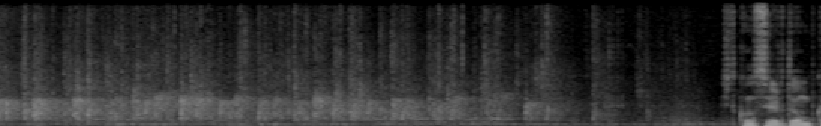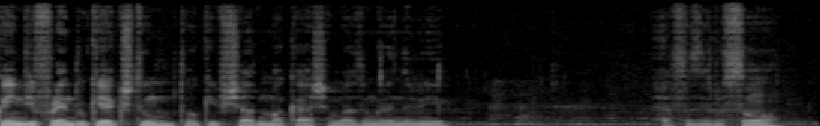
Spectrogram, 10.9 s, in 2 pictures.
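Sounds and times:
audience clapping: 0.0 - 4.7
speech: 5.0 - 8.6, 9.9 - 10.8.

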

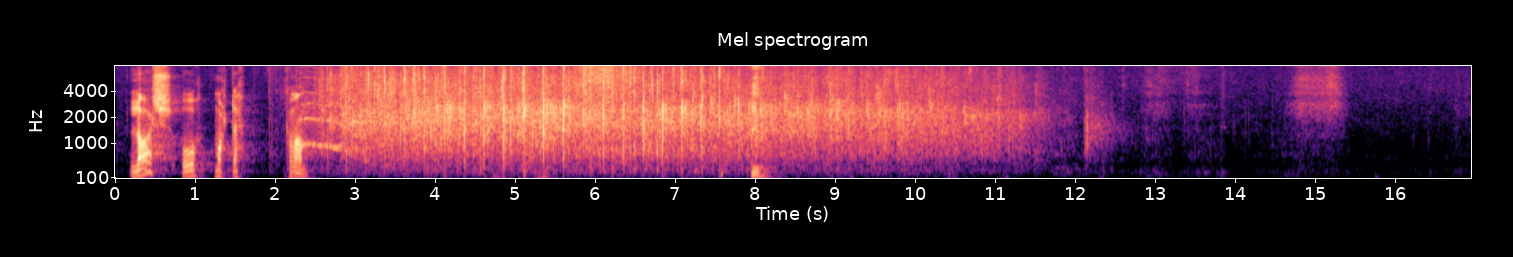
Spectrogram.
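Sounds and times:
speech: 0.2 - 2.7
audience applause and cheering: 2.3 - 12.5.

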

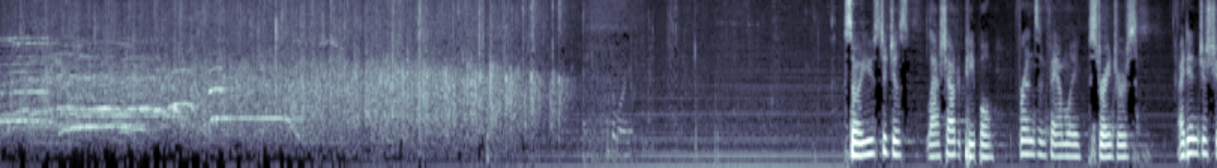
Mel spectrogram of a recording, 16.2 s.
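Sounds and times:
cheers and whoops: 0.0 - 4.7
crowd applauding: 0.0 - 7.8
speech: 11.3 - 16.2.

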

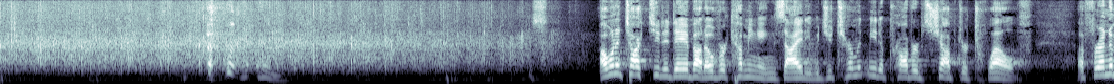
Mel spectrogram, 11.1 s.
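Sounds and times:
crowd applauding: 0.0 - 5.7
speech: 2.1 - 3.0, 5.4 - 11.1.

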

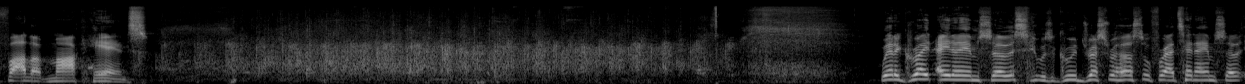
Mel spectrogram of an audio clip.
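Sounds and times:
speech: 0.1 - 1.6, 8.8 - 12.4
audience applause: 1.6 - 7.6.

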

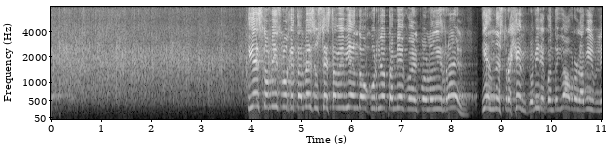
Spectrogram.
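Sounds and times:
crowd applause: 0.0 - 5.4
speech: 3.9 - 11.0.

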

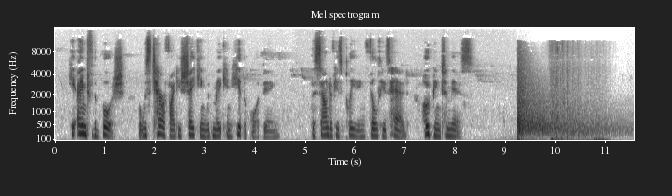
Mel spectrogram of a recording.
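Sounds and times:
speech: 0.3 - 8.4
single hunting gun shot in a quiet wood: 9.2 - 11.4.

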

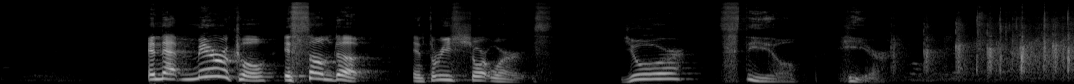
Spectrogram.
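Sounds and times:
speech: 1.5 - 5.6, 6.2 - 9.4
audience clapping: 8.7 - 10.7.

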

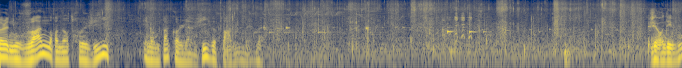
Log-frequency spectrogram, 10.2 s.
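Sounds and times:
speech: 0.0 - 4.2, 9.8 - 10.2
goats bleating: 3.0 - 7.8.

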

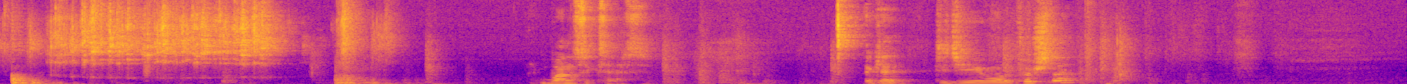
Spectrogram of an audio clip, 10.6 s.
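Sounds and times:
dice being shaken in a cupped hand or cup and rolled: 0.1 - 3.0
speech: 4.2 - 5.0, 6.5 - 8.5.

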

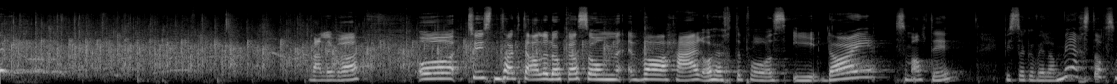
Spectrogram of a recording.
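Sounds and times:
audience applause: 0.0 - 6.2
speech: 3.1 - 11.1.

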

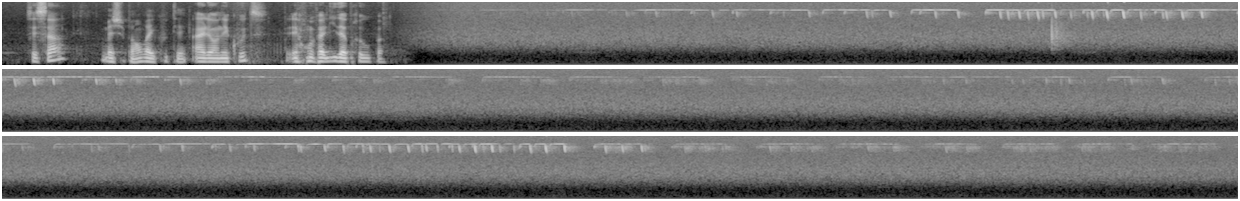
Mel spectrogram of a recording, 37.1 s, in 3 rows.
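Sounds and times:
constant hiss: 0.0 - 37.0
speech: 0.3 - 4.0
time-expanded lesser horseshoe bat echolocation calls: 4.8 - 37.0.

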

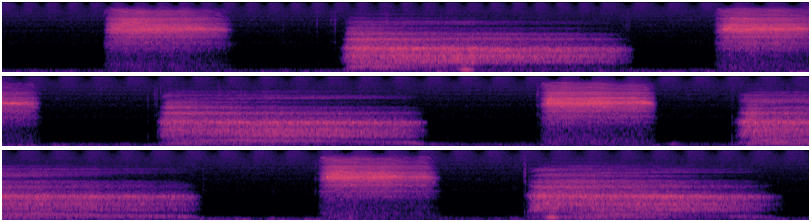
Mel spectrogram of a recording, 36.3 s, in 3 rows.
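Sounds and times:
slow deep breathing in a guided exercise: 1.5 - 3.5, 5.0 - 9.5, 10.7 - 12.8, 14.4 - 18.6, 20.2 - 22.0, 23.1 - 27.3, 28.9 - 30.8, 32.0 - 36.0.

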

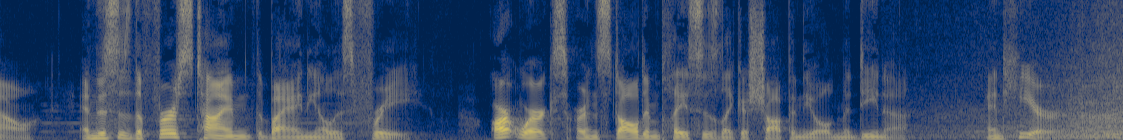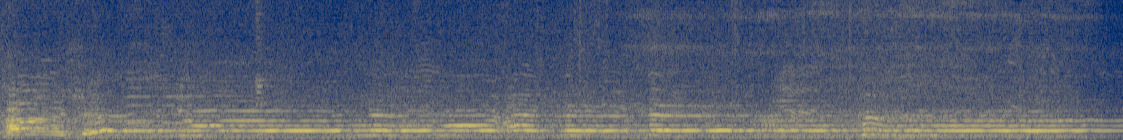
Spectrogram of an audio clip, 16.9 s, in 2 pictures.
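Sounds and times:
speech: 0.0 - 10.0
mosque call to prayer from the Koutoubia: 7.4 - 16.8.

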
